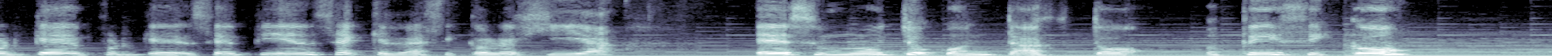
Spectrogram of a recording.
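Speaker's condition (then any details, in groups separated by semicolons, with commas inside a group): Cerebral palsy from birth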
